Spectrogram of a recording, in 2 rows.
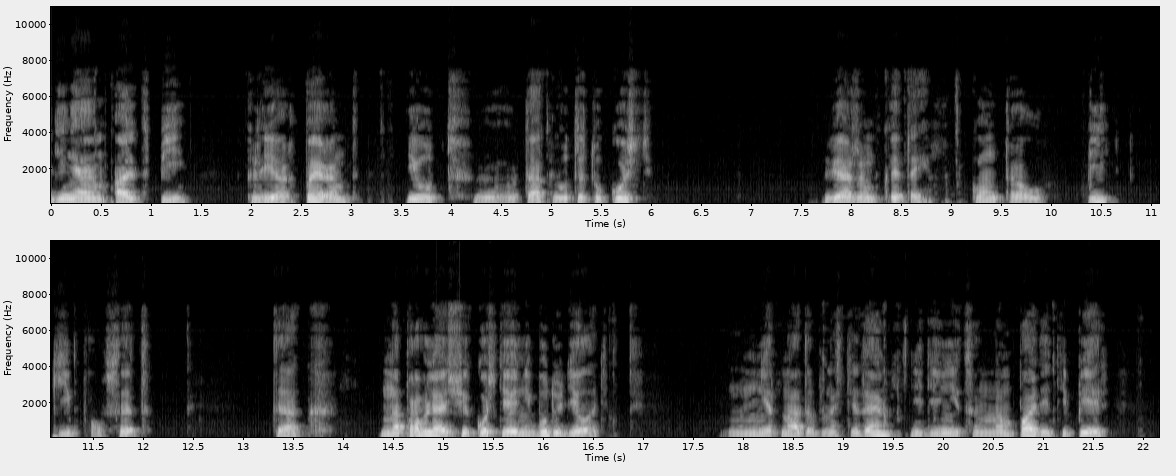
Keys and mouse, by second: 0.3 alt+p, 4.9 click, 10.2 ctrl+p, 16.7-18.8 middle drag, 19.3 KP_1, 21.2 click.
